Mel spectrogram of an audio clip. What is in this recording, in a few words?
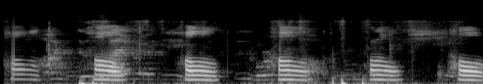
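"hold", spoken word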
